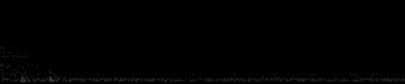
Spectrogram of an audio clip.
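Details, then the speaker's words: Commodore 1571 or 1541-II floppy drive formatting a disk: only a faint steady motor hum and hiss with no head clicks, the disk spinning but the head not stepping. "it's spinning it's spinning"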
